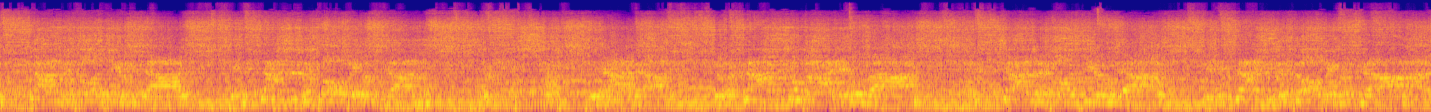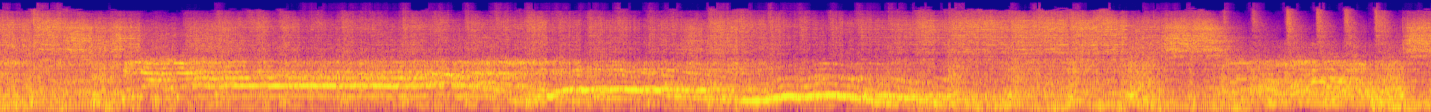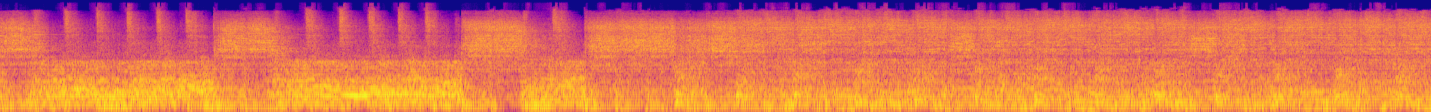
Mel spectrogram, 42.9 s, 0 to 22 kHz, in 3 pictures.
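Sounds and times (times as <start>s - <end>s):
rock band playing: 0.0s - 42.9s
electric guitar lead bending pitch: 21.4s - 42.9s.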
